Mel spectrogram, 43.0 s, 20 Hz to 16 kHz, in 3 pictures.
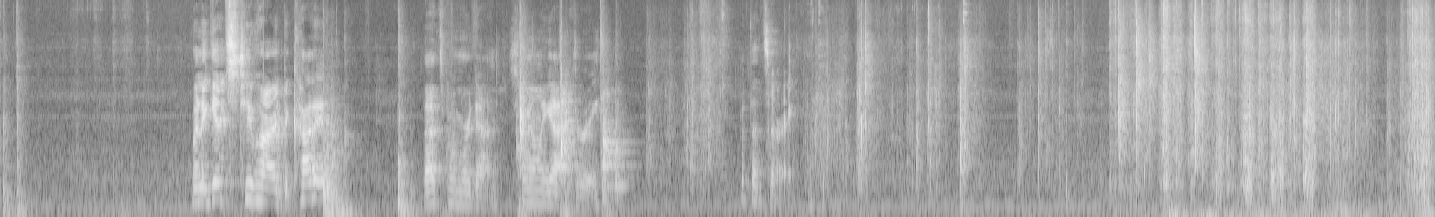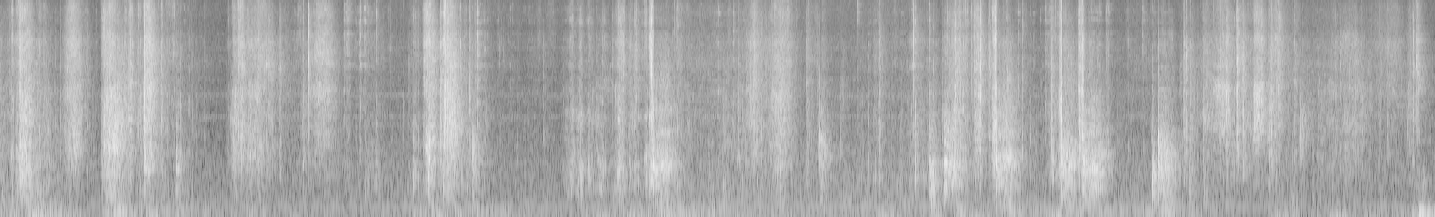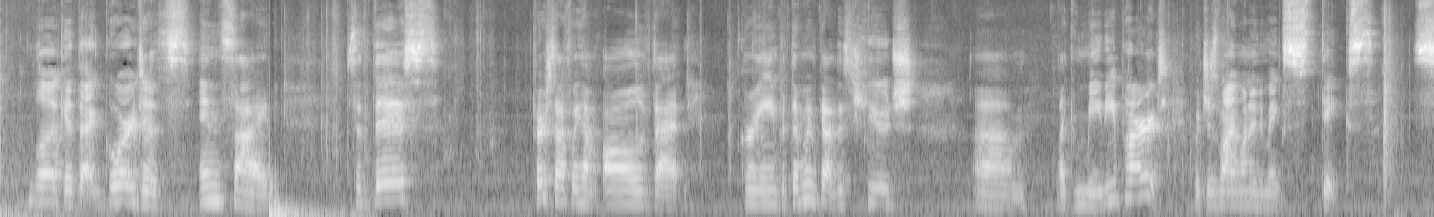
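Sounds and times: steady low hum: 0.0s - 43.0s
knife cutting vegetable: 11.6s - 13.4s, 20.0s - 21.2s.

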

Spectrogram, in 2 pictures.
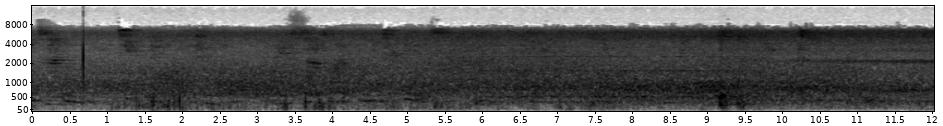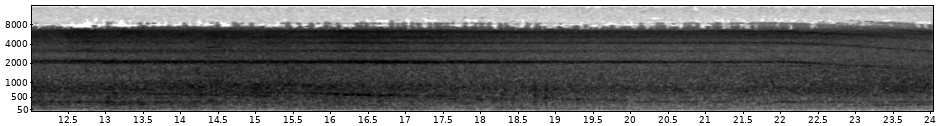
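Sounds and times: electric train braking to a stop: 8.3s - 24.0s.

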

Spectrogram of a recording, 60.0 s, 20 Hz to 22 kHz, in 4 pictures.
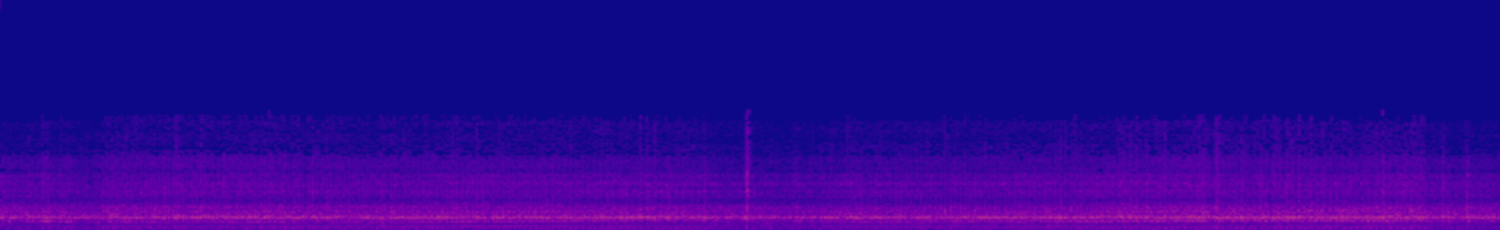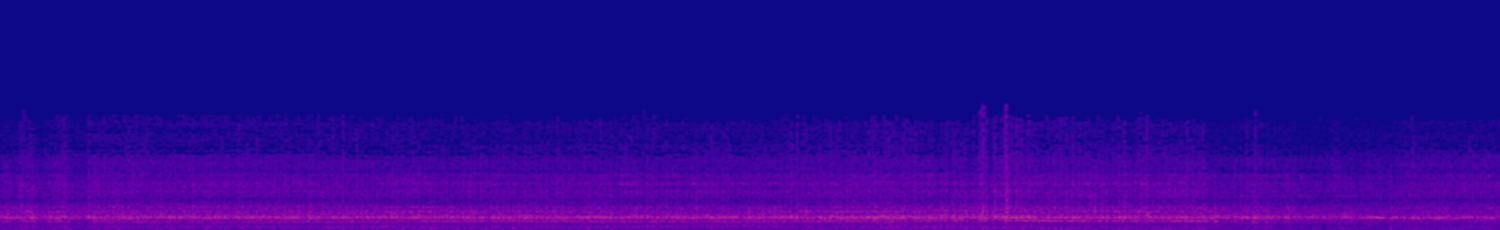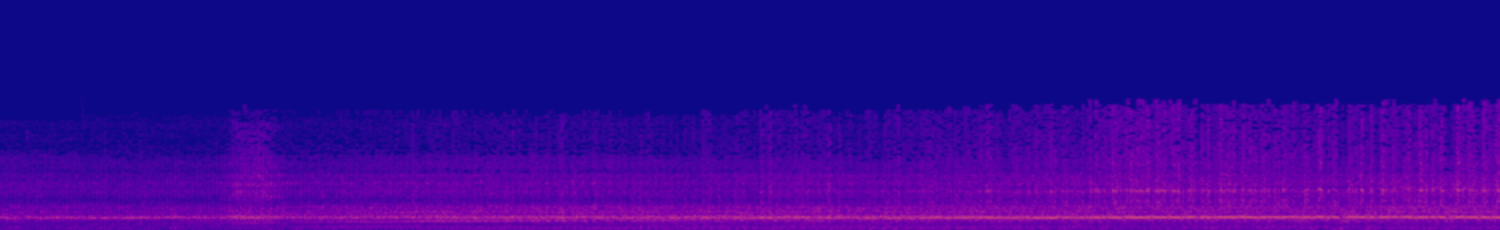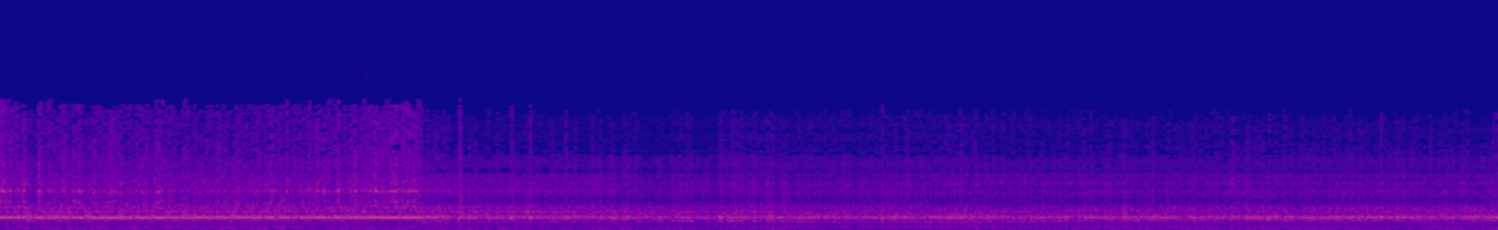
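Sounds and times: kart engine revving: 31.0s - 59.6s.

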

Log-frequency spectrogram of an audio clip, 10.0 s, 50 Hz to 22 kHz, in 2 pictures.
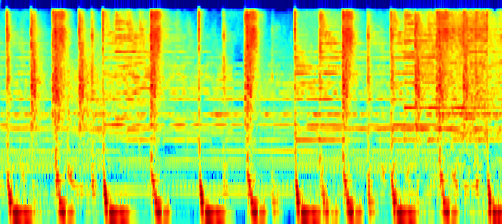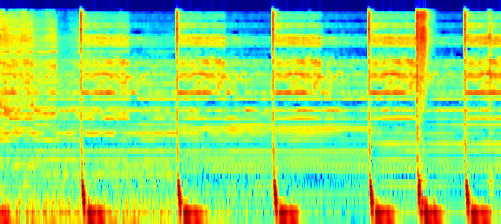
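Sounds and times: bass kick drum: 3.0s - 10.0s
sustained synth tones: 4.9s - 9.0s.

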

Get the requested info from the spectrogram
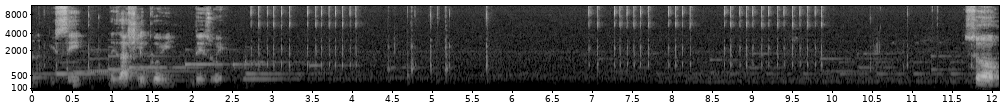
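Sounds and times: computer mouse clicking: 2.7s - 5.8s, 6.9s - 11.0s.

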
